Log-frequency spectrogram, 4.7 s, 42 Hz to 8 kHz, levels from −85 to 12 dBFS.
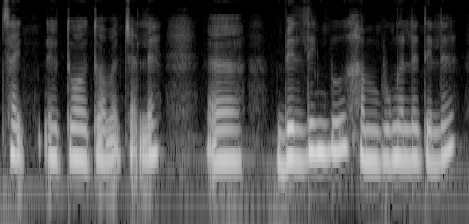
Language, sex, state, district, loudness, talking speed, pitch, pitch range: Wancho, female, Arunachal Pradesh, Longding, -16 LUFS, 155 wpm, 200 Hz, 190-215 Hz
